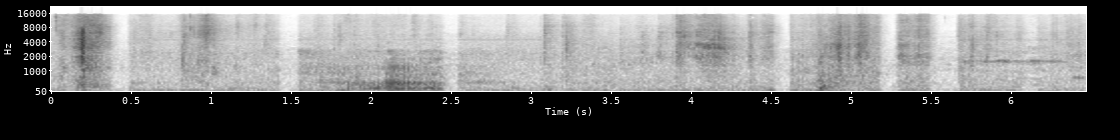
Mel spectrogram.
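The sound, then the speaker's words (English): Cardboard package box being ripped open, with several bursts of harsh tearing and rustling separated by brief pauses. “You're ripping it open. This is a box of goodies.”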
